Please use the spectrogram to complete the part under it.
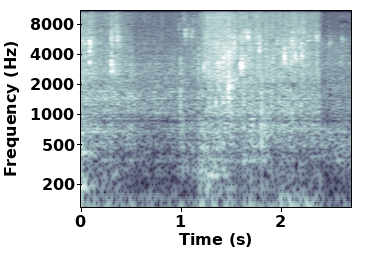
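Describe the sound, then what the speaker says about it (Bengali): Cut potatoes frying in hot oil with cardamom, cinnamon and bay leaves, a steady close sizzle that swells in the middle and carries on without speech. "কেটে রাখা আলুগুলো তেলের মধ্যে ভেজে নেব"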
